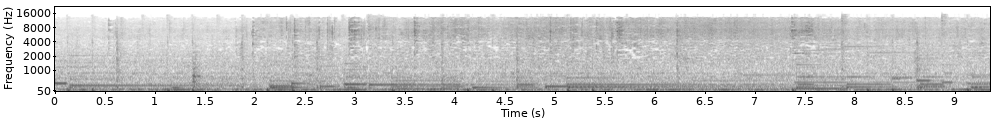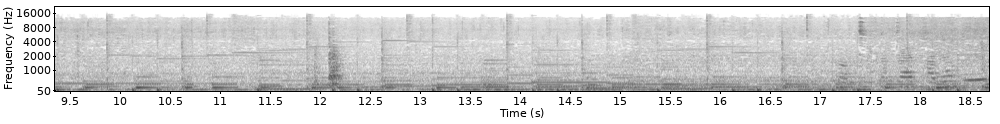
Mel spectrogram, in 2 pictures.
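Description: Chopped tomatoes frying in a pan for a home-style chicken curry, a steady close sizzle and crackle with occasional stirring scrapes, continuous throughout with no talking.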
